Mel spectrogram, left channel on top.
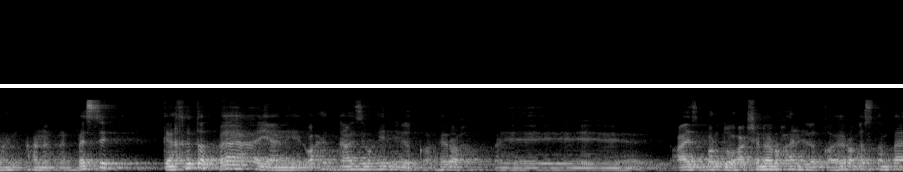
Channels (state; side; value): silent; left; digital silence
